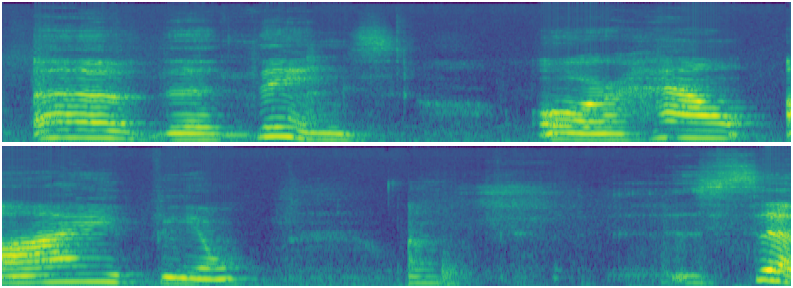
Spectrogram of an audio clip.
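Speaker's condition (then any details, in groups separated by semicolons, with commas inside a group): ALS; hand onset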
